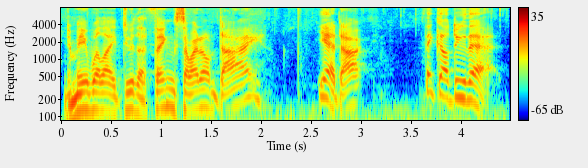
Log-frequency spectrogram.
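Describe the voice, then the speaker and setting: A man's voice: medium pitch, very animated, moderate pace. Man playing Thumper, a brash furry squad member. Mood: sarcastic. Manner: sarcastic, brash. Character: Thumper, cocky, mouthy, loyal squad member with fur.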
